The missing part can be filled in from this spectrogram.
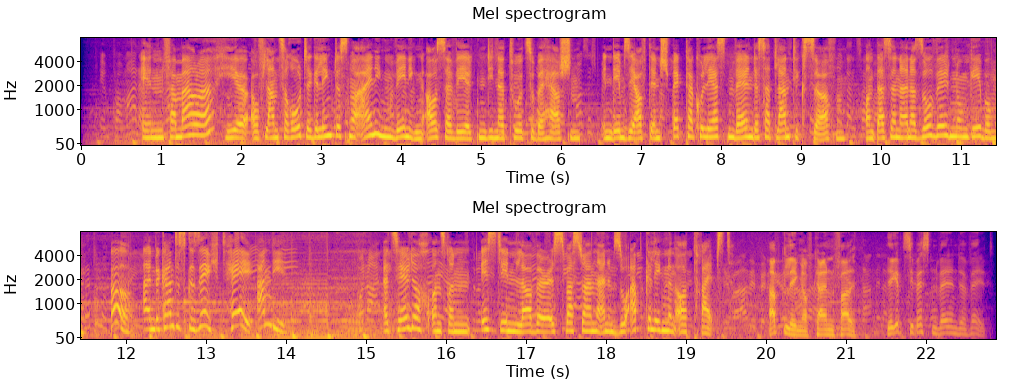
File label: Imagefilm Voice Over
